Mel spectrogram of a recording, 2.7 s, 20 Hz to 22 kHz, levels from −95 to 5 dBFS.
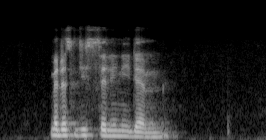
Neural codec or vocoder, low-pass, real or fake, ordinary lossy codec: none; 7.2 kHz; real; Opus, 16 kbps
